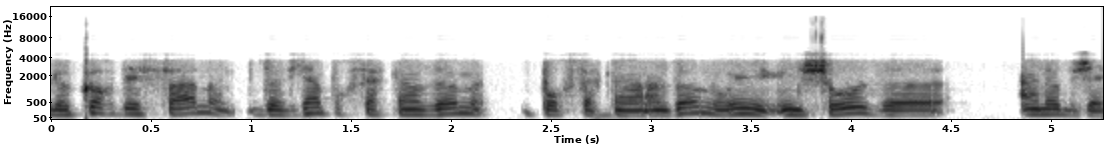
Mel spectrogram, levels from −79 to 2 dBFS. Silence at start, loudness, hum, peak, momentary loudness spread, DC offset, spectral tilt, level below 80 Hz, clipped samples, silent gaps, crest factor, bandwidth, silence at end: 0 s; -17 LUFS; none; 0 dBFS; 12 LU; under 0.1%; -6 dB/octave; -62 dBFS; under 0.1%; none; 18 dB; 13.5 kHz; 0 s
